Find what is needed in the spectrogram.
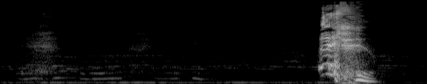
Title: WIDE NOSE SNEEZES PHILIPPINES.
